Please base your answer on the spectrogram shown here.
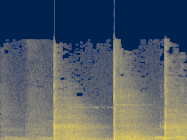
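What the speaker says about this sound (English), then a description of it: "going to hammer in that nail" A hammer drives in a nail with three sharp, loud strikes spaced roughly evenly, each a crisp impact followed by a short ringing decay, with a quiet room in between.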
